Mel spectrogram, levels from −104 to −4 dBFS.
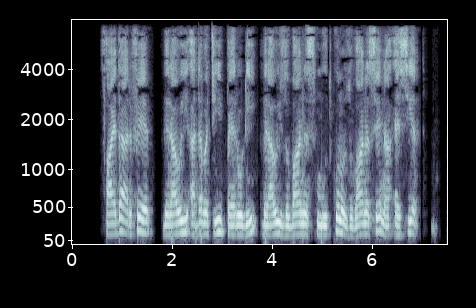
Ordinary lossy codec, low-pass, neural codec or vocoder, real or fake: AAC, 32 kbps; 7.2 kHz; none; real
